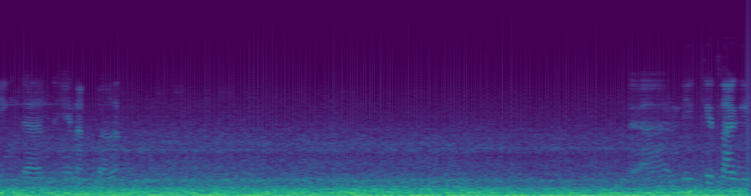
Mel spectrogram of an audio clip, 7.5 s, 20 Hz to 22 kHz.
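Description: A deep, continuous road and engine rumble from inside a moving Honda Jazz GK5, Australian version, holds steady, with short stretches of speech near the start and the end.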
